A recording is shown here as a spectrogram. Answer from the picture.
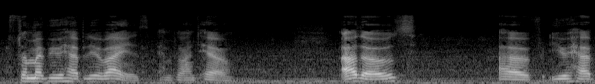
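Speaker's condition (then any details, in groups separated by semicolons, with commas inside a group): Down syndrome; young adult man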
